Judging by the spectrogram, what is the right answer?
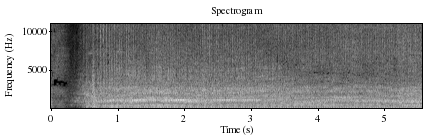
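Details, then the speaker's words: Pressure washer after internal repair of suspected unloader/dump valve fault (previously wouldn't release high pressure on trigger release), restarted: catches quickly, settles into steady, even drone with no surging or knocking; normal running. "yeah it's actually working the way it's supposed to now i don't know if you could see the uh dump valve moving in and out when when i let off the trigger"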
